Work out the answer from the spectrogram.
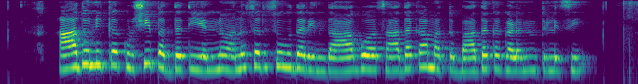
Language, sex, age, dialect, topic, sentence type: Kannada, female, 18-24, Mysore Kannada, agriculture, question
